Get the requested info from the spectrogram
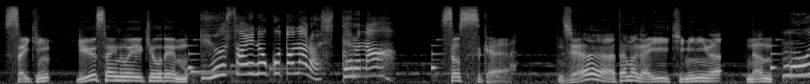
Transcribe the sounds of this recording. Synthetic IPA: saikʲĩŋ | ɾʲɨːsaino̞e̞ːkʲo̞ːd̪e̞mɾʲɨːsaino̞ko̞t̪o̞naɾaɕi̥t̪ːe̞ɾɯ̟na | so̞sɨka̰ | d͡ʑaːt̪amaɡaiːkʲimʲiɲ̟iβa | nãnmoː

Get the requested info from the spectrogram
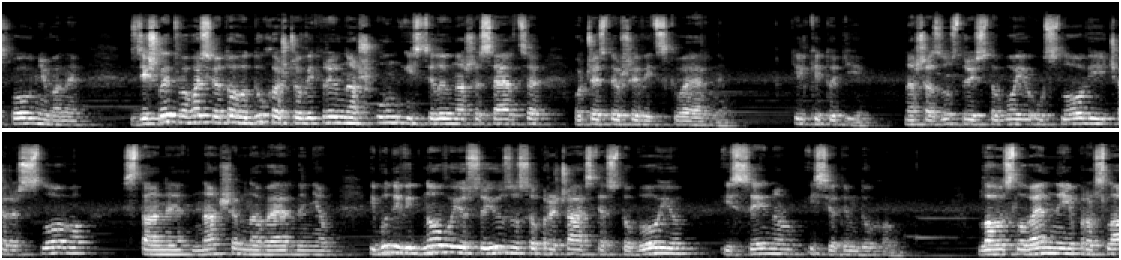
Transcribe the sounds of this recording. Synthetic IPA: pɔwnʲʊʋɐnɪ | zʲd̪ʲijʃlˠɪt̪ʋɔɦɔsʲʋʲɐt̪ɔɦɔd̪uxɐʃt͡ʃɔʋʲid̪kɾɪwnɑʃumisʲt͡sʲilˠɪwnɑʃɛsɛrt̪sɛɔt͡ʃɪst̪ɪwʃɪʋʲid̪skʋɛrnɪ̰m | tʲilʲkɪt̪ɔdʲḭ | nɑʃɐzust̪ɾʲit͡ʃst̪ɔbɔjʊʔuslˠɔʋʲiːt͡ʃɛɾɛsːlˠɔʋɔ | st̪ɑnɛnɑʃɪmnɐʋɛrnenʲːɐmibud̪ɛʋʲid̪̚nɔʋɔjʊsɔjuzʊsɔpɾet͡ʃɑsʲtʲɐst̪ɔbɔjʊ | isɪnɔmisʲʋʲɐt̪ɪmd̪uxɔm | blˠɐɦɔslˠɔʋɛnːɪjipɾɔslˠɑ

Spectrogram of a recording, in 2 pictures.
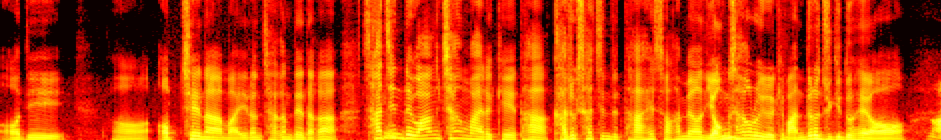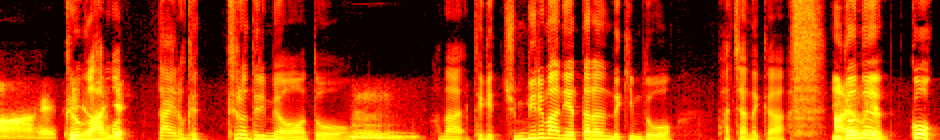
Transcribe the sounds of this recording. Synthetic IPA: ʌ̰di | ʌ̰ʌp̚t͡ɕʰe̞namaiɾʌnt͡ɕaɡɯndedaɡasʰad͡ʑindewaŋt͡ɕʰaŋmaiɾʌkʰe̞takad͡ʑok̚s͈ad͡ʑindetaɦe̞sʰʌɦamjʌnjʌŋs̬ʰaŋɯɾoiɾʌkʰe̞mandɯɾʌd͡ʑuɡidoɦe̞jo | akɯɾʌnɡʌambʌnn | t͈aiɾʌkʰe̞ | tʰɯɾʌdɯɾimjʌnt͈o | hanatwe̞ɡe̞t͡ɕumbiɾɯmaɲiet̚t͈aɾanɯnːɯk͈imdo | pat͡ɕ͈ianɯɭk͈aiɡʌnɯn | k͈ok̚

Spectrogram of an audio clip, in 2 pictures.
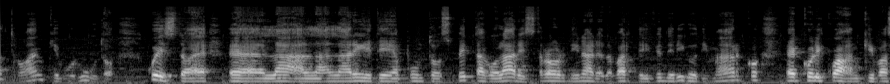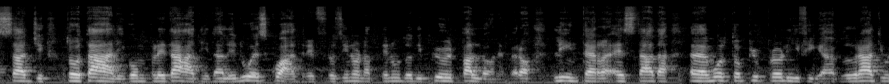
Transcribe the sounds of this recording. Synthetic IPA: lt̪ɾoaŋk̟evoluːt̪okwest̪oɛlalalaɾɛːt̪eapːunt̪ospet̪ːakolaːɾest̪ɾaord̪inaːɾjad̪apart̪ed̪ifed̪eɾiːkod̪imarkoɛkːolikwaaŋk̟eipasːad͡ʒːit̪ot̪aːlikomplet̪aːt̪id̪aled̪uːeskwaːd̪ɾefɾosinonat̪ːenuːt̪̬od̪ipjuilpalːoːnepeɾɔlint̪erɛst̪aːt̪amolt̪opjupːɾoliːfikad̪uɾaːt̪iu

